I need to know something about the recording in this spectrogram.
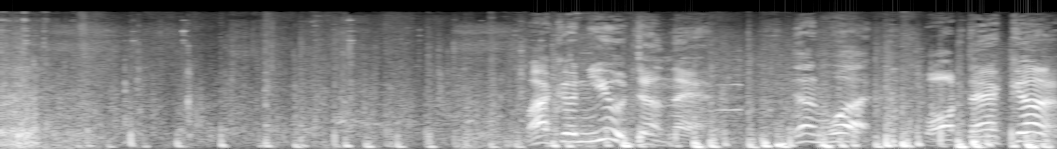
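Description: Horse hooves clop on a muddy road.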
